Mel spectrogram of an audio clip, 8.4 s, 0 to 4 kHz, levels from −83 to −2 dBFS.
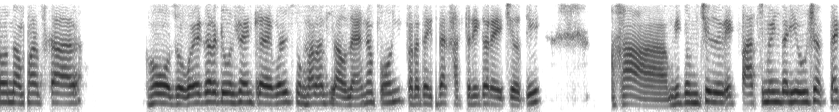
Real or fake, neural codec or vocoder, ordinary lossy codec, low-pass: fake; codec, 16 kHz, 2 kbps, FunCodec, trained on Chinese and English, 25 frames a second; none; 3.6 kHz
